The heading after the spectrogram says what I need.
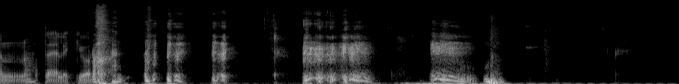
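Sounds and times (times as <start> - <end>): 
speech: 0.0 - 2.4, 3.1 - 5.1
person clearing throat hard after choking on food: 1.0 - 2.4, 3.0 - 5.1.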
